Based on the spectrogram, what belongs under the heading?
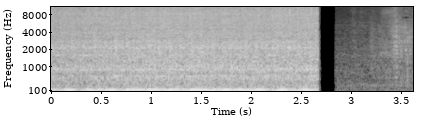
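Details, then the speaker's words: Reassembled Chevy 350 V8, low on gas: steady even idle with smooth low rumble, no knocks or misses before cutting off; one side slightly noisy, valves need adjusting; functioning correctly. "everything seems to be functioning correctly"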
